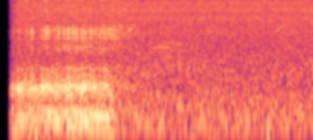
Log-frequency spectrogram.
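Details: Dales pony mare fast asleep and snoring: one drawn-out buzzy, rough breath lasting about a second, then quiet low breathing.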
